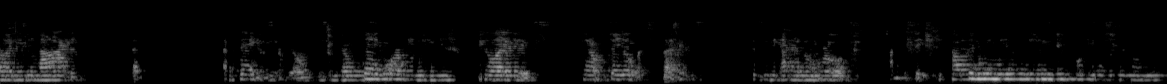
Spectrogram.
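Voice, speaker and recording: A young woman from Wisconsin, a student presenter who talks in a thoughtful, halting way with a lot of "like". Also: mid-range voice. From Madison, Wisconsin. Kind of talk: moderating questions in a presentation. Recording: roomy, distant, dull recording.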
